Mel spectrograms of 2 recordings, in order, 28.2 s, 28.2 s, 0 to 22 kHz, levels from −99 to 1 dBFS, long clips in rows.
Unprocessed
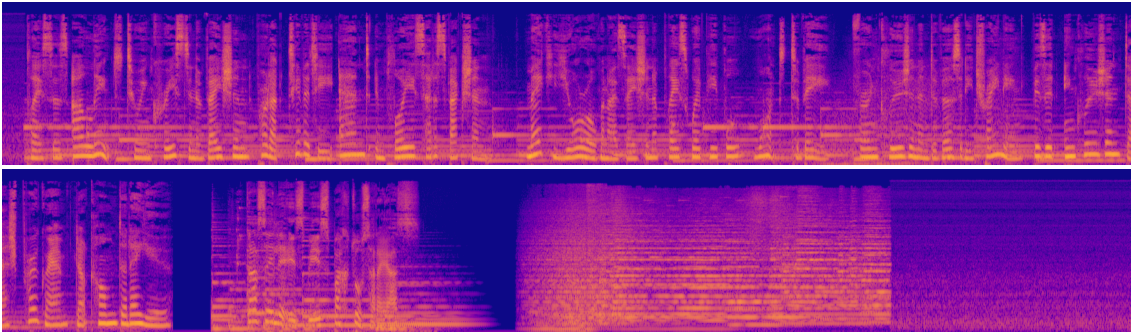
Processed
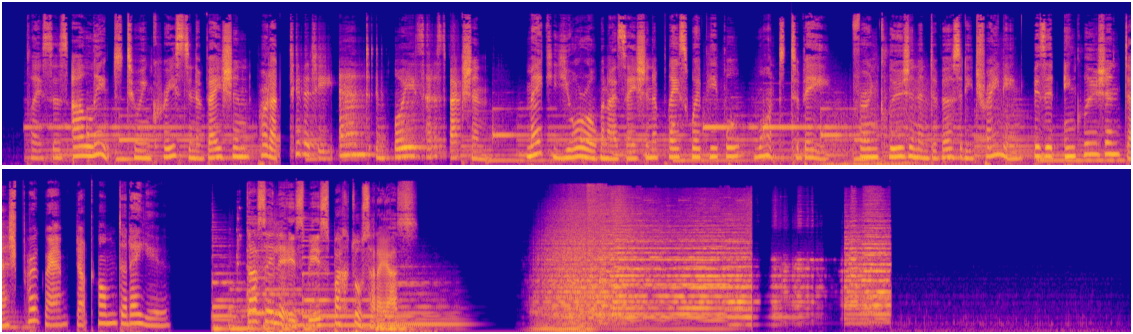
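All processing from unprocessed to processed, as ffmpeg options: -filter_complex "[0:a]asettb=1/sr,asplit=3[s0][s1][s2];[s0]atrim=end=3.484[s3];[s1]atrim=start=3.48:end=5.74,asetpts=PTS-STARTPTS,afade=t=in:d=0.004:c=qsin,afade=t=out:st=2.256:d=0.004:c=qsin,agate=range=0.0224:threshold=0.0355:ratio=3:release=100:detection=peak,acrossover=split=210 4100:gain=0.158 1 0.224[s4][s5][s6];[s4][s5][s6]amix=inputs=3:normalize=0,aecho=1:1:61|122|183|244|305|366:0.299|0.164|0.0903|0.0497|0.0273|0.015,atrim=end_sample=99666[s7];[s2]atrim=start=5.736[s8];[s3][s7]acrossfade=d=0.004:c1=hsin:c2=qsin[s9];[s9][s8]acrossfade=d=0.004:c1=qsin:c2=hsin,asettb=1/sr,asplit=3[s10][s11][s12];[s10]atrim=end=14.534[s13];[s11]atrim=start=14.53:end=16.77,asetpts=PTS-STARTPTS,afade=t=in:d=0.004:c=qsin,afade=t=out:st=2.236:d=0.004:c=qsin,agate=range=0.251:threshold=0.01:ratio=16:release=100:detection=peak,equalizer=f=160:w=0.62:g=-8[s14];[s12]atrim=start=16.766[s15];[s13][s14]acrossfade=d=0.004:c1=hsin:c2=qsin[s16];[s16][s15]acrossfade=d=0.004:c1=qsin:c2=hsin,asettb=1/sr,asplit=3[s17][s18][s19];[s17]atrim=end=23.494[s20];[s18]atrim=start=23.49:end=24.65,asetpts=PTS-STARTPTS,afade=t=in:d=0.004:c=qsin,afade=t=out:st=1.156:d=0.004:c=qsin,agate=range=0.0224:threshold=0.0891:ratio=3:release=100:detection=peak,asuperstop=centerf=3500:order=12:qfactor=1.2[s21];[s19]atrim=start=24.646[s22];[s20][s21]acrossfade=d=0.004:c1=hsin:c2=qsin[s23];[s23][s22]acrossfade=d=0.004:c1=qsin:c2=hsin,anlmdn=1,equalizer=f=250:w=1.1:g=-8.5,dynaudnorm=f=240:g=5:m=4.22"

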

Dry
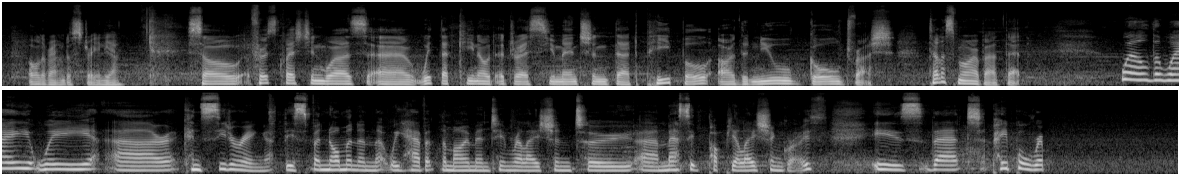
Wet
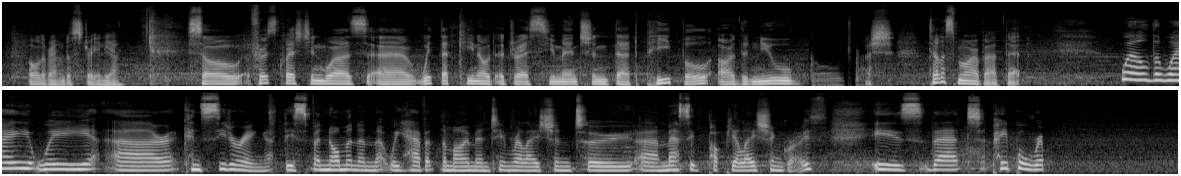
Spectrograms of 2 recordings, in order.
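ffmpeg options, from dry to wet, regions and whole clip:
-filter_complex "[0:a]asettb=1/sr,asplit=3[s0][s1][s2];[s0]atrim=end=8.074[s3];[s1]atrim=start=8.07:end=8.64,asetpts=PTS-STARTPTS,afade=t=in:d=0.004:c=qsin,afade=t=out:st=0.566:d=0.004:c=qsin,agate=range=0.0224:threshold=0.0708:ratio=3:release=100:detection=peak,acompressor=threshold=0.0251:ratio=8:attack=3.2:release=140:knee=1:detection=peak,aeval=exprs='val(0)*sin(2*PI*150*n/s)':c=same[s4];[s2]atrim=start=8.636[s5];[s3][s4]acrossfade=d=0.004:c1=hsin:c2=qsin[s6];[s6][s5]acrossfade=d=0.004:c1=qsin:c2=hsin,bandreject=f=690:w=13,adynamicequalizer=threshold=0.0141:dfrequency=3600:dqfactor=0.84:tfrequency=3600:tqfactor=0.84:attack=5:release=100:ratio=0.375:range=2:mode=cutabove:tftype=bell"

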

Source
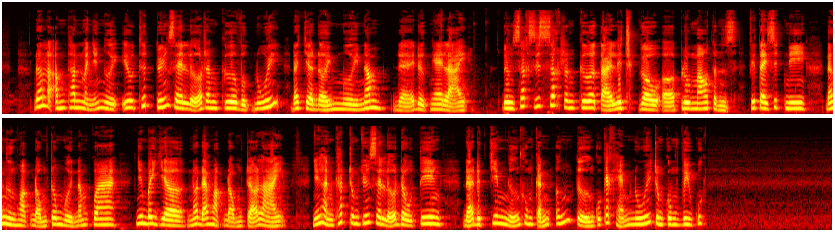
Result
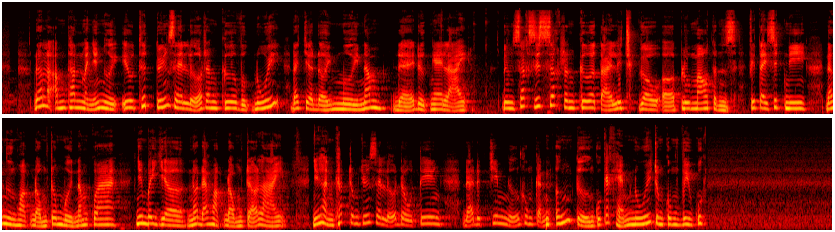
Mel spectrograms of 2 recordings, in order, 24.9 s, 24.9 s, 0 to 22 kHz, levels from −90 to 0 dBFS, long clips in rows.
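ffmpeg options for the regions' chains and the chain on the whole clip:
-filter_complex "[0:a]asettb=1/sr,asplit=3[s0][s1][s2];[s0]atrim=end=17.524[s3];[s1]atrim=start=17.52:end=20.62,asetpts=PTS-STARTPTS,afade=t=in:d=0.004:c=qsin,afade=t=out:st=3.096:d=0.004:c=qsin,acompressor=threshold=0.00562:ratio=2:attack=3.2:release=140:knee=1:detection=peak,highpass=200,lowpass=6800[s4];[s2]atrim=start=20.616[s5];[s3][s4]acrossfade=d=0.004:c1=hsin:c2=qsin[s6];[s6][s5]acrossfade=d=0.004:c1=qsin:c2=hsin,highpass=f=44:p=1,alimiter=limit=0.133:level=0:latency=1:release=339,acrossover=split=250|3000[s7][s8][s9];[s8]acompressor=threshold=0.0178:ratio=4[s10];[s7][s10][s9]amix=inputs=3:normalize=0,volume=0.841"

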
